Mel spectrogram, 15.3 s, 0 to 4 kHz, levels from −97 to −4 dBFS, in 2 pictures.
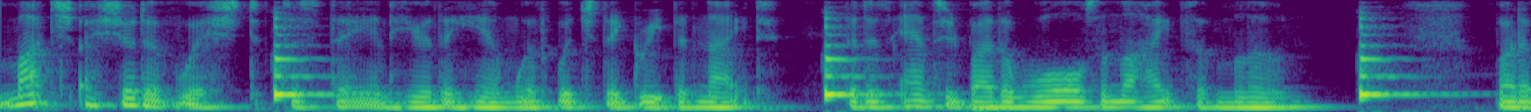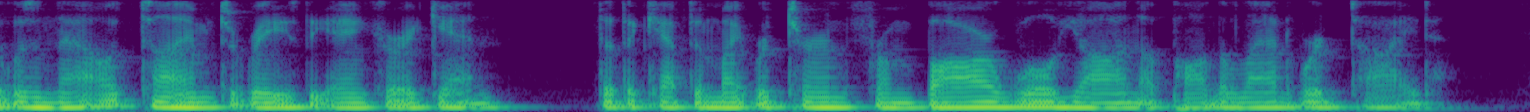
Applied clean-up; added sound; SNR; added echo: none; Bowed string instrument; 5 dB; reverberation time 0.5 s.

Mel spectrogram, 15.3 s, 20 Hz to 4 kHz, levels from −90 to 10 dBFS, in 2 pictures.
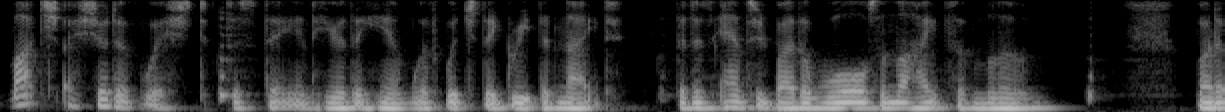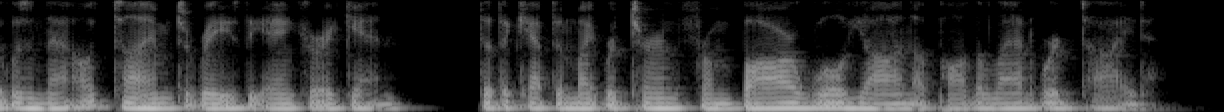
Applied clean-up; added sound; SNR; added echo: neural mask model DeepFilterNet 3.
